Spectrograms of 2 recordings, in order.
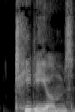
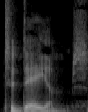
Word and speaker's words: Te Deums: And speaking of Tums, the one right next to it, eight down, hymns of Thanksgiving, tediums. – No. Tedeums. – Oh, thank you. Because it's spelled T-E-D-E-U-M-S. And so I looked at it as tediums. – No. Tedeums. – Tedeums. It sounds much better and less tedious.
